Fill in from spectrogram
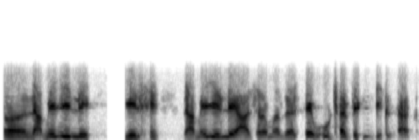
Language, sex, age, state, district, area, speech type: Kannada, male, 60+, Karnataka, Mysore, urban, conversation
